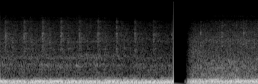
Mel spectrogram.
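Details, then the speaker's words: LS-swapped Trans Am first start after sitting a long time, block-off plate fitted; light even lifter/valvetrain ticking over a rough V8 idle that fades as oil pressure comes up. "And the tick's going away, so that's good. We're getting oil pressure."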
